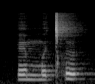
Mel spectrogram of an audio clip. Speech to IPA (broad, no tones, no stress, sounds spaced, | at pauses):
ɛ mː ə ǀʰ ə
